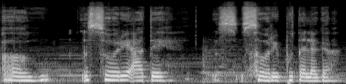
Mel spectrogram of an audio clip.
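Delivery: slow, halting, guilty sorry; subdued, faltering remorse; hesitant apology. Acted. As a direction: stammer an apology to big sister. Sister apologizes haltingly after the assault.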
